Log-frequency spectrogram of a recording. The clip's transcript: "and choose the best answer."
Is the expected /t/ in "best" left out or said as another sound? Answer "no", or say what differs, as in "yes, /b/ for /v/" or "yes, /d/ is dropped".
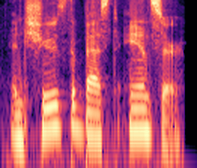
no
